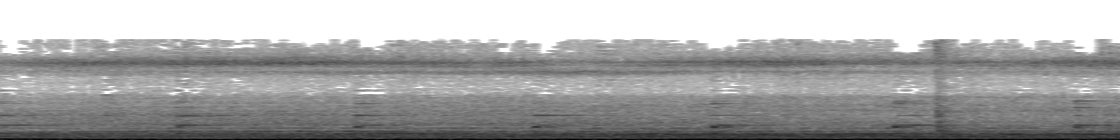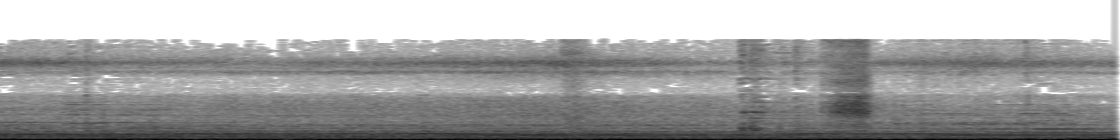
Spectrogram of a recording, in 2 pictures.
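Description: Union Pacific diesel freight locomotives rumbling steadily past at close range, the horn's last note cutting off right at the start. A grade-crossing bell dings repeatedly over the engine noise, and the freight cars start rolling by near the end.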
